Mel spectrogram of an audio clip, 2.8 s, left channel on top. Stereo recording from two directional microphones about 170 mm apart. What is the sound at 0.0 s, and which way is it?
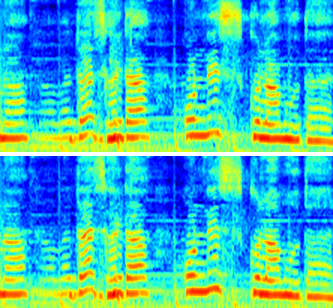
Speech, 20° left (ahead or behind).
